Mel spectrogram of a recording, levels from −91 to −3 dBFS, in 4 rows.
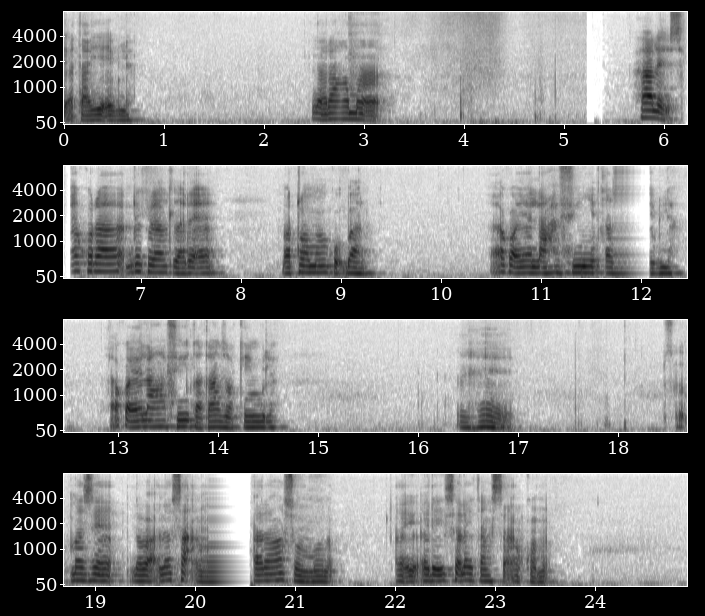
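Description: At 6.18 to 6.31 s a held buzz or hiss fades briefly into about 30 ms of silence before the speech jumps ahead. This is a burst of packet loss: about 120 ms never arrived, and the receiver stretched the last sound to fill it.

Quick smears or wobbles at 11.39, 11.52 and 11.62 s, each a few hundredths of a second, mark short concealed packet loss. Around 20 ms was missing each time and patched by continuing the preceding sound.

From 11.74 to 12.11 s, and again from 20.15 to 20.57 s, a fading buzz or hiss stands in for the speech. The second ends in about 60 ms of silence before the audio resumes further on. The likely cause is a long network dropout losing roughly 340 and 400 ms respectively, all heard through the G.722 call path, with nothing above 8 kHz.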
